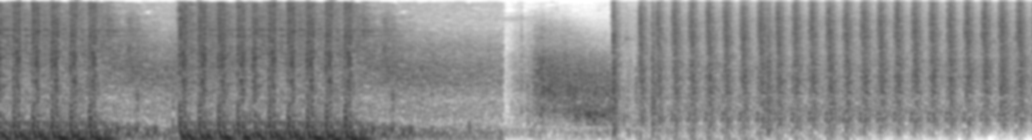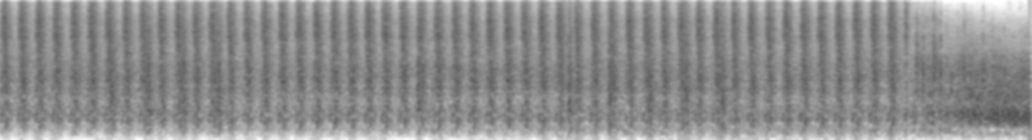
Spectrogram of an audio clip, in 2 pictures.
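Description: Two loud bursts of automatic gunfire in the first two seconds. After a short pause comes one long unbroken burst of full-auto fire from an AK-pattern rifle with a drum magazine, rapid and even, which stops near the end.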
